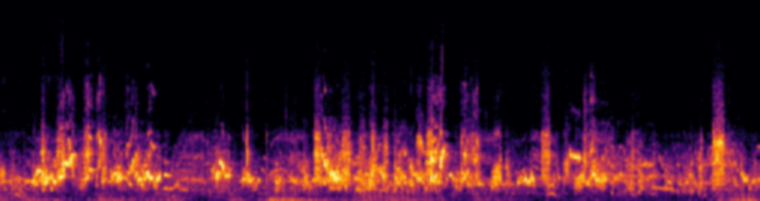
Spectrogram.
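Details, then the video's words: A group of beautifully coloured budgerigars keeps up a continuous busy chatter of high twittering, trills and short whistled squeaks without pause. "Budgies parrot beautiful colour budgies chirping sounds"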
